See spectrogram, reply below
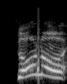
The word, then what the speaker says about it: Sonal: Sonal actually rhymes with Donal, which is an Irish name.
